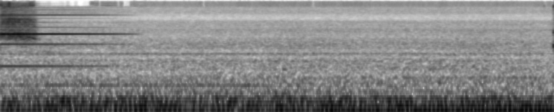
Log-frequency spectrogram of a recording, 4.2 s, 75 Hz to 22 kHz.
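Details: 2011 Jeep Grand Cherokee WK2 after fixing a no-start/no-crank with code P0622 (generator field control circuit) by replacing the braided ground strap and clearing codes: even, low steady idle rumble with no knocks, misses or surges; sounds healthy.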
